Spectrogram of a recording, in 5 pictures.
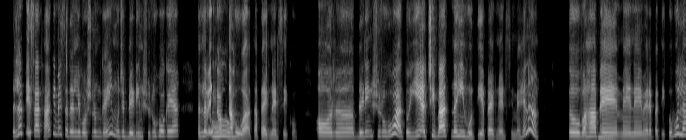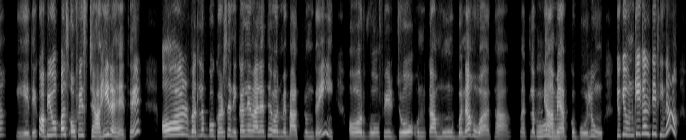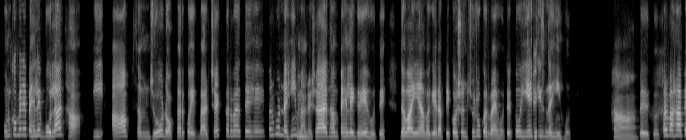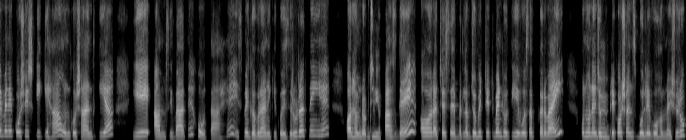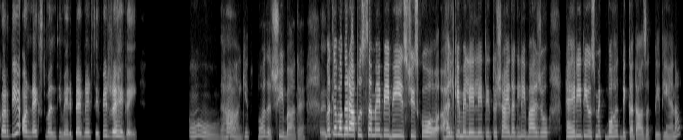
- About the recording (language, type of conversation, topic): Hindi, podcast, क्या आपने कभी किसी आपातकाल में ठंडे दिमाग से काम लिया है? कृपया एक उदाहरण बताइए।
- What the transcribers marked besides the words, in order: in English: "सडनली वॉशरूम"; in English: "ब्लीडिंग"; in English: "प्रेग्नेंसी"; in English: "ब्लीडिंग"; in English: "प्रेग्नेंसी"; in English: "ऑफ़िस"; in English: "बाथरूम"; in English: "चेक"; in English: "प्रिकॉशन"; in English: "ट्रीटमेंट"; in English: "प्रिकॉशन्स"; in English: "नेक्स्ट मंथ"; in English: "प्रेग्नेंसी"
